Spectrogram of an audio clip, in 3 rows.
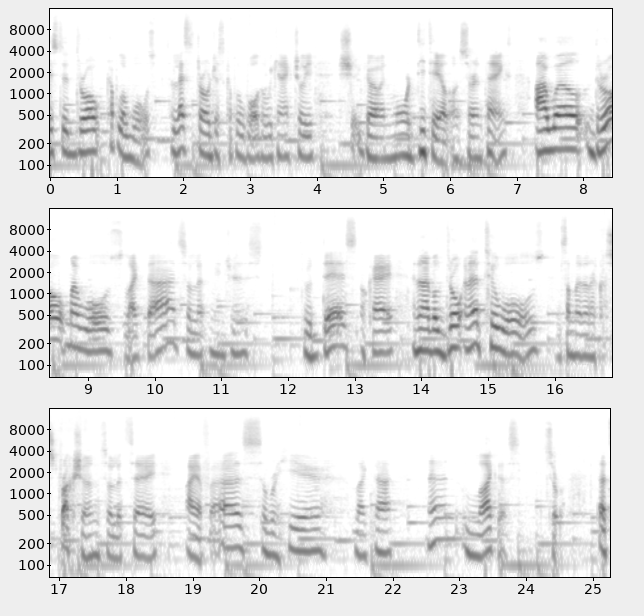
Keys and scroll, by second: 3.7-5.0 typing, 8.2 Escape, 8.4 Escape, 9.3-10.0 typing, 11.2 space, 12.5 Escape, 12.7 Escape, 14.4-15.1 typing, 23.9 Escape, 24.0 Escape, 24.3 Escape, 24.4-25.2 typing.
